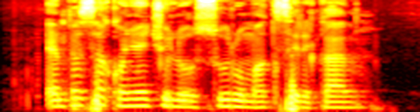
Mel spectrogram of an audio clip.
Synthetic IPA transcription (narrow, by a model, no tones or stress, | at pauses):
ɛmpɛsakɔɲɛt͡ʃulosuɾumaksiɾɪkal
